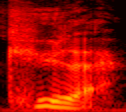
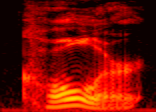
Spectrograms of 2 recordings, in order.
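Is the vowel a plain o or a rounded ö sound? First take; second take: rounded ö; plain o. First: The first vowel is a rounded ö sound. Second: The first vowel is a plain o sound. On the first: The speaker calls it right. "pronounce that umlaut O in the correct way" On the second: The speaker calls it wrong. "Some people say Kohler illumination"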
